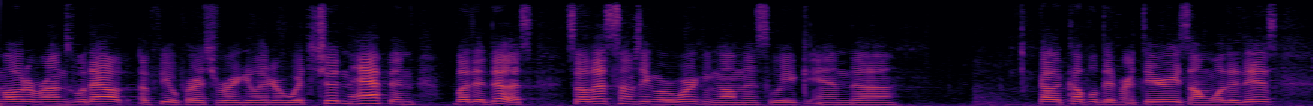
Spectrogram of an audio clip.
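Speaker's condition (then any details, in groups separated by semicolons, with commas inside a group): No condition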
